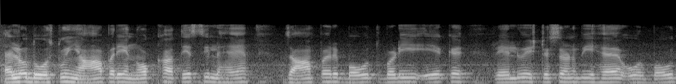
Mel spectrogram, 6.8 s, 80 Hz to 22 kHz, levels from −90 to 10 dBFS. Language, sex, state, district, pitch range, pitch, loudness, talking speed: Hindi, male, Rajasthan, Bikaner, 145-160 Hz, 150 Hz, -18 LUFS, 175 wpm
